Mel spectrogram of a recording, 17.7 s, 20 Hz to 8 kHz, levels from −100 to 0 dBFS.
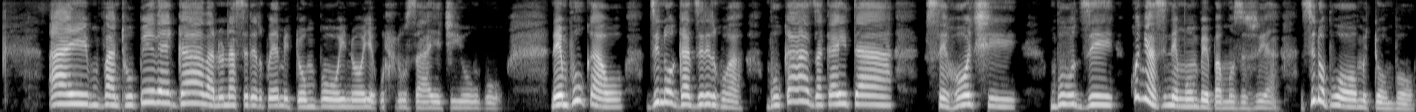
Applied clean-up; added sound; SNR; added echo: none; none; none; none.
